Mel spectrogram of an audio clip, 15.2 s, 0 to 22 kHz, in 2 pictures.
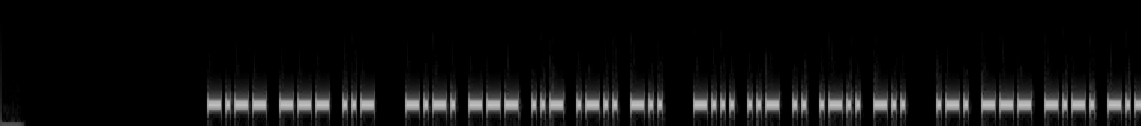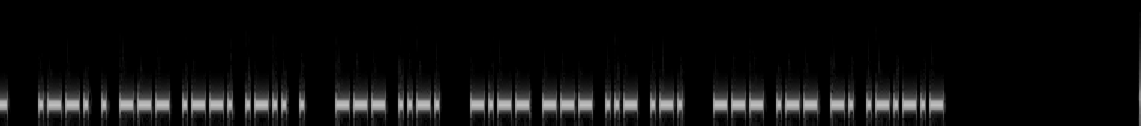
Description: Morse code, heard as a keyed tone, about 40 wpm, 700 Hz. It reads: YOU COULD BUILD ROCK PEOPLE OF YOUR OWN.
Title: Sentences from Top 1000 Words - Review Part 2 - 40wpm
